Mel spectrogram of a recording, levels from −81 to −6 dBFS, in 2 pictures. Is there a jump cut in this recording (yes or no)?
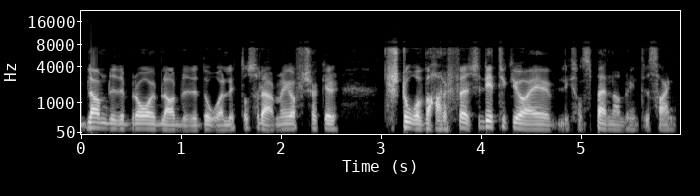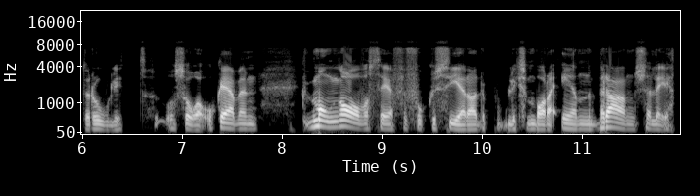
no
